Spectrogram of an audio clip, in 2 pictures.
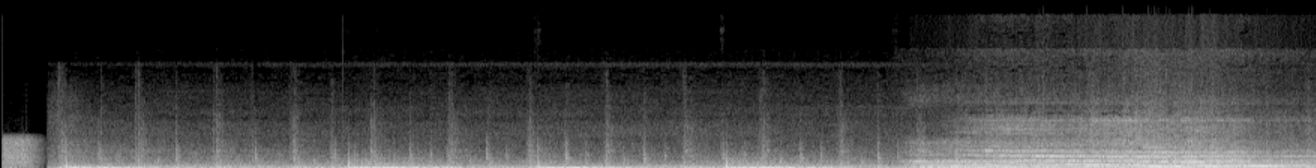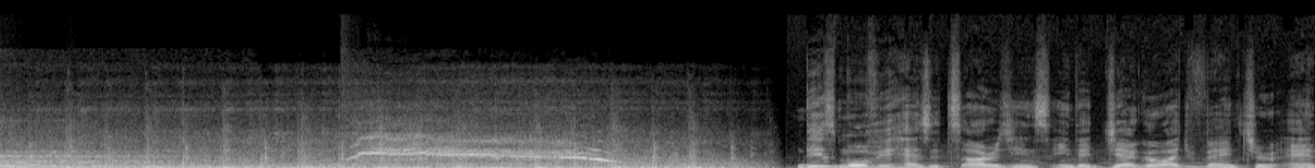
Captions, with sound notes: *roar* *scream* This movie has its origins in the jungle adventure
